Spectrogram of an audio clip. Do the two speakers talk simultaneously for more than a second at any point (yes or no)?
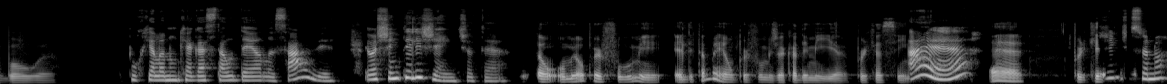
no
